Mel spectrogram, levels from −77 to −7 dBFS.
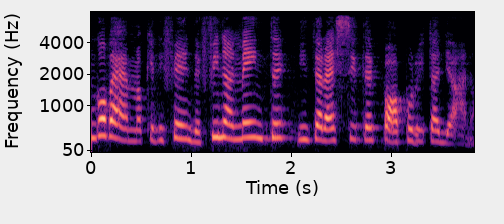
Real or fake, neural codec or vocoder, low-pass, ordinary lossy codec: fake; codec, 16 kHz, 0.5 kbps, X-Codec, WavLM features, trained on Multilingual LibriSpeech; 7.2 kHz; none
